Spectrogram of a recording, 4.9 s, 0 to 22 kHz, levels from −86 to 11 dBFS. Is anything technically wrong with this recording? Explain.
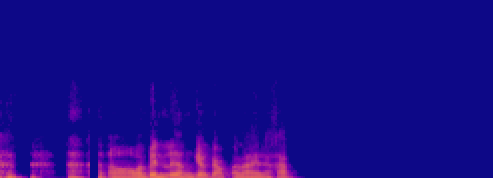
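Yes. The speech cuts out to silence twice, from 0.89 to 0.99 s and again from 3.05 to 3.17 s. After each gap the speech resumes further along, as though about 93 ms and then about 116 ms had played unheard. This pattern points to a likely Bluetooth dropout, where audio packets arrive too late and are discarded. The gap lengths fit four and five lost packets.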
